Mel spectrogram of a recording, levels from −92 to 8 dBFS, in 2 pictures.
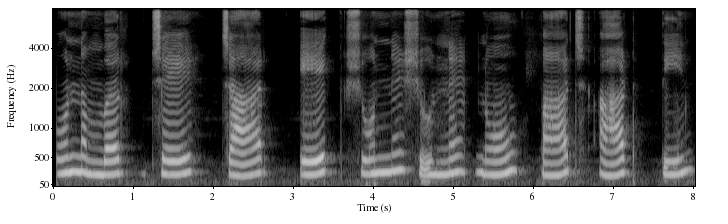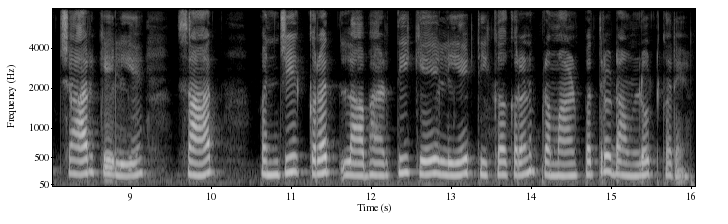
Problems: background sounds at intervals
